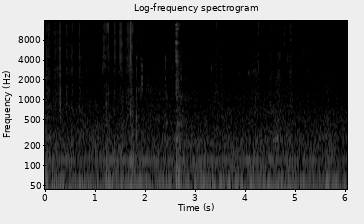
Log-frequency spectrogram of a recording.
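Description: Near silence: room tone with a low steady hum and scattered faint light ticks, a little stronger about one and a half and two and a half seconds in.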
